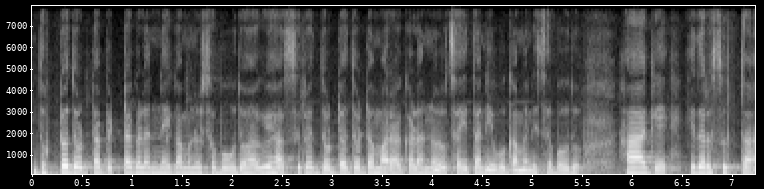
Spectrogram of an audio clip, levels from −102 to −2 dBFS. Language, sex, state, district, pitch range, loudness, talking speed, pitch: Kannada, female, Karnataka, Bellary, 200-230 Hz, -18 LUFS, 85 wpm, 210 Hz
